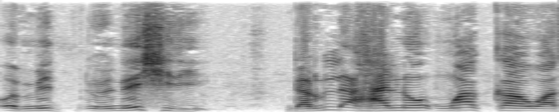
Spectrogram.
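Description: A man talks in a high pitch at a very slow pace. The sound is dry with no echo. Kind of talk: interview answer. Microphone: phone near.

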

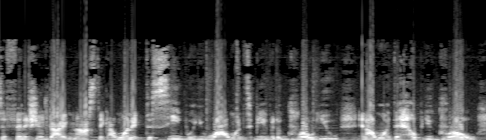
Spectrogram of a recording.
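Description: A woman at a fairly quick pace, with faint music in the background. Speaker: teacher, vlogger. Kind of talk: casual vlog storytelling. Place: home room. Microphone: phone near.

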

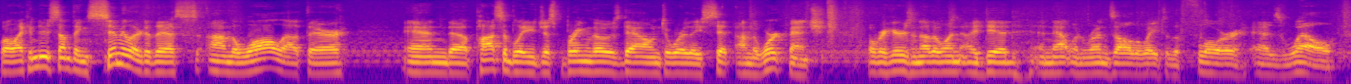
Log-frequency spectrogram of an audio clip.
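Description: Over light background noise, a man with a plain, everyday voice talks at a fairly low pitch and a moderate pace. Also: fairly even intonation. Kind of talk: casual tutorial walkthrough. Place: workshop. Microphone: phone near.

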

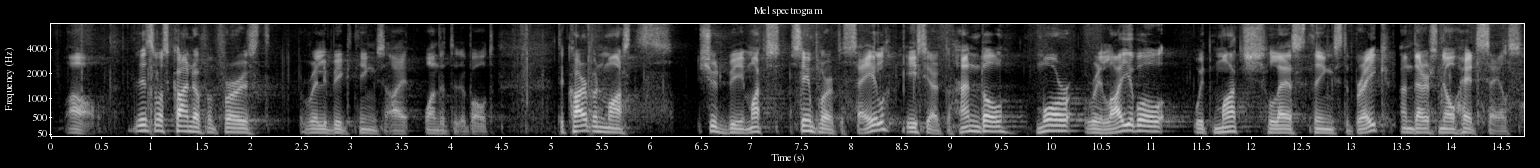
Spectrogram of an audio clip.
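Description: In a Finnish accent, a man speaks fairly slowly at a fairly low pitch. His intonation is lively, and his loudness swings widely. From Finland. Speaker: boat builder. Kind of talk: casual Q&A vlog. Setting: boat building workshop. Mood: calm, thoughtful. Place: workshop.

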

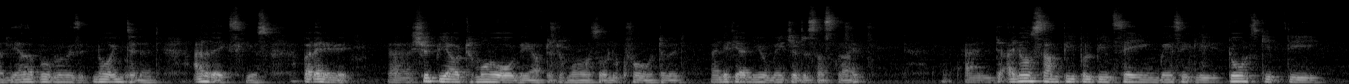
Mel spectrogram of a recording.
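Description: Talking at a fairly quick pace, a man with a fairly low pitch keeps his intonation fairly even. Audible room echo and light background noise are in the recording. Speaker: anime reaction youtuber. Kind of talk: casual vlog chat. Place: home room. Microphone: earbuds.

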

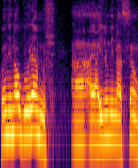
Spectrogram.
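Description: Dark and mellow in tone, the voice shows ordinary pitch variation. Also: man. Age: old. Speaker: football club executive; guest. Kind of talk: interview. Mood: warm, nostalgic, animated. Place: studio. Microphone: lapel.

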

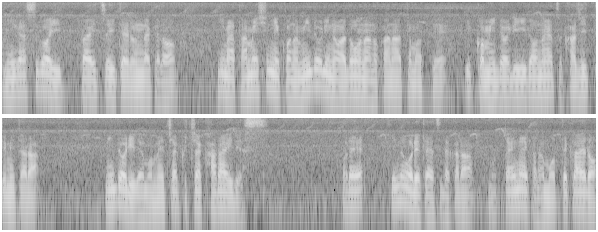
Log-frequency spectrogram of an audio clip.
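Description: Speech comes at a very fast pace with ordinary pitch variation, dry with no echo and with light background noise. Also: man. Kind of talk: casual vlog chat. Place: garden. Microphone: phone near.

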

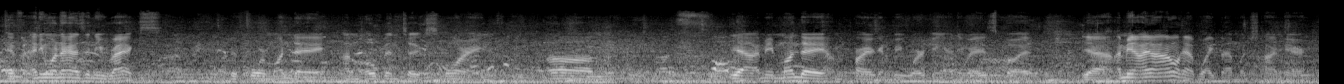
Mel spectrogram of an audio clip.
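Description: With crowd noise in the background yet a dry sound and no echo, a man talks at a moderate pace with ordinary pitch variation and long, frequent pauses. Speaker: vlogger. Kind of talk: casual vlog chat. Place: market.

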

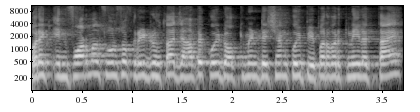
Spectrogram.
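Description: Talking at a fairly quick pace, a man uses a high-pitched voice. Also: quiet background. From India. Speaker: online tutor for school exams. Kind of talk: live-streamed exam revision lecture. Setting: live online stream. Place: studio. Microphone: network latency and audio issues at start.

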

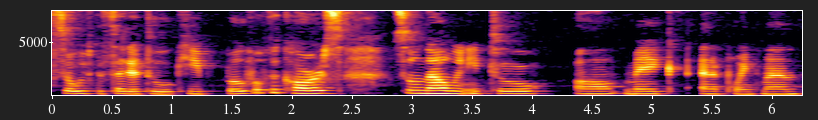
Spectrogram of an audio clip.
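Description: Her accent is Polish. The woman's intonation is monotone and flat. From Poland. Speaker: vlogger. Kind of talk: casual vlog. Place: home room. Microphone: phone near.

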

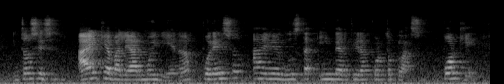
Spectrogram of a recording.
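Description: Speech at a fairly quick pace with ordinary pitch variation comes through noticeable background noise. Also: woman. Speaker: investment educator. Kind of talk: commentary. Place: home room. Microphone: webcam.

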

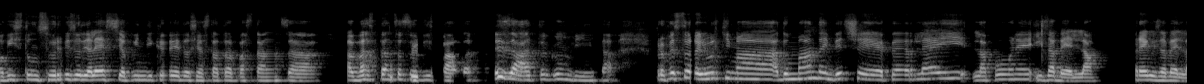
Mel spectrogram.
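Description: Her pitch varies in an ordinary way as this woman talks at a moderate speed. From Italy. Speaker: journalist and moderator; journalist, moderator. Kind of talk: moderated dialogue. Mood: friendly, smiling. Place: home room. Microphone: video call.

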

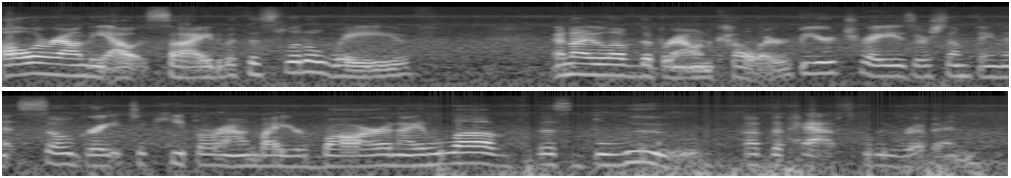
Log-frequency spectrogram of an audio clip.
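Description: At a moderate pace, a woman speaks in a dry sound with no echo, with noticeable background noise behind her. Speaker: home decor vlogger. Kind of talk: casual haul vlog chat. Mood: cheerful, enthusiastic. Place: open country.

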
